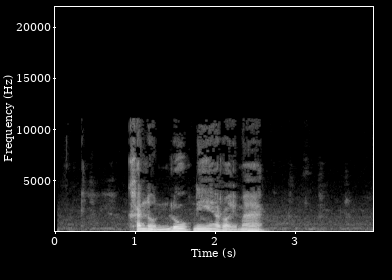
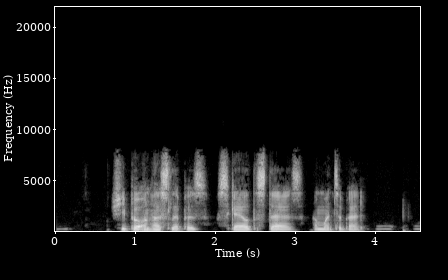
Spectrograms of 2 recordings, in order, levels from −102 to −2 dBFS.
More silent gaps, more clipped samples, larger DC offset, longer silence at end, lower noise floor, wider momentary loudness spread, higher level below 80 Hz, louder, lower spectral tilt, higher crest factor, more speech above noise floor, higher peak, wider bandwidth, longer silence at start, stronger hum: neither; neither; neither; first, 1.35 s vs 0.7 s; second, -59 dBFS vs -73 dBFS; about the same, 7 LU vs 8 LU; about the same, -56 dBFS vs -58 dBFS; about the same, -21 LUFS vs -22 LUFS; first, -8 dB/octave vs -3.5 dB/octave; about the same, 20 dB vs 20 dB; second, 40 dB vs 51 dB; about the same, -2 dBFS vs -4 dBFS; first, 10.5 kHz vs 8.2 kHz; first, 0.95 s vs 0.75 s; neither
